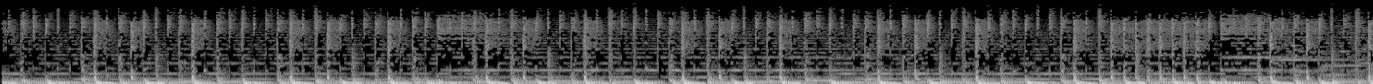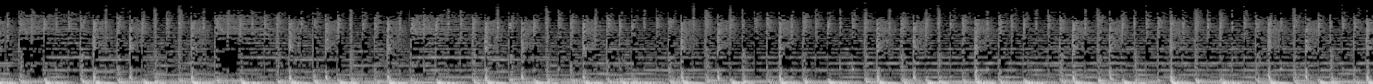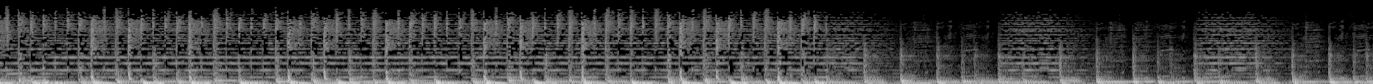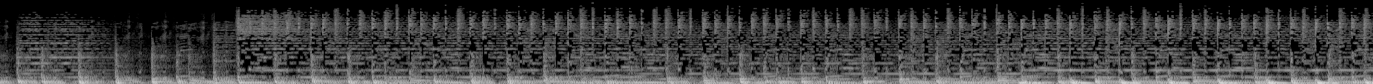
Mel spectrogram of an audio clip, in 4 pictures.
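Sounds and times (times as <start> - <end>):
dub bass: 0.0 - 54.9.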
